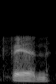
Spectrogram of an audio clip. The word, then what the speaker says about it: Fionn: It's spelled F-I-O-N-N, but you pronounce it Finn.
